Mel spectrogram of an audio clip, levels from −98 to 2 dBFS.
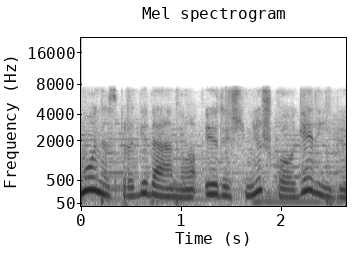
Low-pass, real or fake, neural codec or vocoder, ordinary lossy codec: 7.2 kHz; real; none; Opus, 16 kbps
